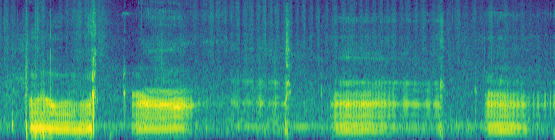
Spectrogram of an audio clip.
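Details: A Hungarian Puli gives four drawn-out, tonal groaning moans, each about a second long, with short pauses between, noises of satisfaction.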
